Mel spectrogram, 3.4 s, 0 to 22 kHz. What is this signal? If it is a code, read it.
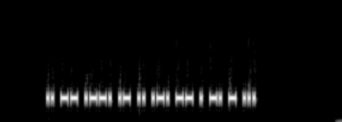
Morse code, heard as a keyed tone, about 46 wpm, 700 Hz. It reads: IMPAIRMENTS
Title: Sets of 5 Words Encore - New Word Drill - 50wpm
